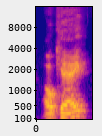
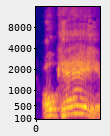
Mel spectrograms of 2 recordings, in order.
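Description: First: It is said flatly, without enthusiasm. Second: It is said brightly, with enthusiasm. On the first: The speaker calls it wrong. "don't sound so excited" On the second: The speaker calls it right. "Much better"

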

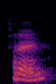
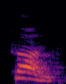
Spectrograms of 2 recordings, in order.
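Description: First: The vowel is a short 'uh' sound. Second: The vowel is an open 'aw' sound. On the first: The speaker calls it right. "याला म्हणायचं अ" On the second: The speaker calls it wrong. "फ्र ऑन फ्रॉन्ट नाही"

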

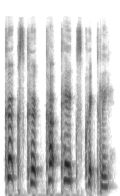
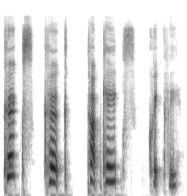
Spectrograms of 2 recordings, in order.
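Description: First: The phrase is said very quickly. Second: The phrase is said very slowly. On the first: "the second time very quickly" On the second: "once very slowly"

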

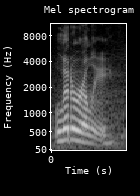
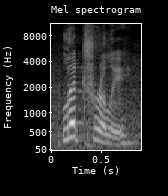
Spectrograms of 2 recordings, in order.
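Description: First: It is said in an American accent. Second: It is said in a British accent.

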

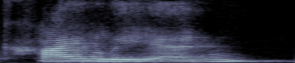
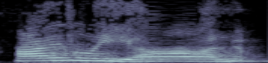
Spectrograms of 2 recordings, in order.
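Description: First: The last syllable ends with a weak 'un' sound. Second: The last syllable ends with a full 'on' sound. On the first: "Kylion or Kylian are the pronunciations" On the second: "Kylion or Kylian are the pronunciations"

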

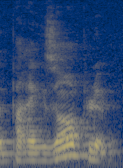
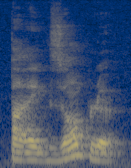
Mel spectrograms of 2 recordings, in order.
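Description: The two takes are said the same way.

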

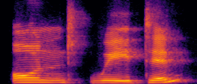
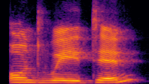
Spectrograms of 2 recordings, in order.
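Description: First: The phrase is said slowly and carefully. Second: The phrase is said quickly at natural speed.

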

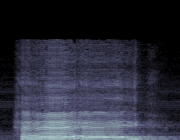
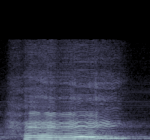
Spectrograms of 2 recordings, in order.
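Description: First: The pitch stays level or falls at the end. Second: The pitch goes up at the end. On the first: "before, it was like" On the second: "You see how it went up there? It went up at the end"

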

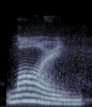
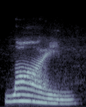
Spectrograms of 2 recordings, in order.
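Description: No difference in how they are said.

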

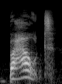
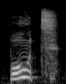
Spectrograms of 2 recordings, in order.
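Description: First: The vowel is an 'ow' glide sound. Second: The vowel is a long 'oh' sound. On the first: "bout 이렇게 발음하시는데 no" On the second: "많이들 boat"

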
